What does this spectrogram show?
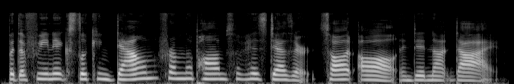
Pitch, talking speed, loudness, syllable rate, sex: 225 Hz, 210 wpm, -18 LUFS, 4.5 syllables/s, female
